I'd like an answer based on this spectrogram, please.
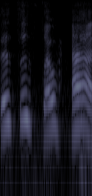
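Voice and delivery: put-on crying, high, loud tearful wail. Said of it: "I'm sitting here crying as I'm like".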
